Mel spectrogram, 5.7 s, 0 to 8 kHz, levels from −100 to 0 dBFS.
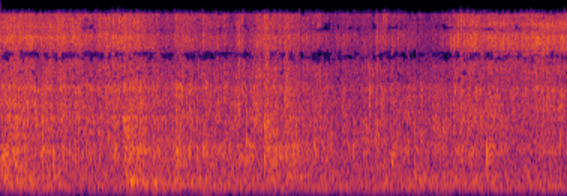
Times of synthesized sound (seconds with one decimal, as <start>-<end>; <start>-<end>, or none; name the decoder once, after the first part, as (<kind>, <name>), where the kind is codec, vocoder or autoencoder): none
